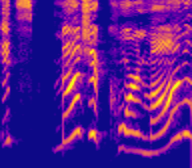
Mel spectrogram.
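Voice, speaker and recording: A woman's voice: very high voice, sing-song, slow pace, sharp tone, pitched above the performer's own voice, heavily acted. A woman voicing an earnest, anxious young farm girl in a children's story, plaintive and hesitant. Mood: sheepish.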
